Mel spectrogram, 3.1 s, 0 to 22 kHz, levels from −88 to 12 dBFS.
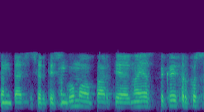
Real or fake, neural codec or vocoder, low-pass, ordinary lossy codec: real; none; 7.2 kHz; AAC, 16 kbps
